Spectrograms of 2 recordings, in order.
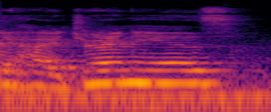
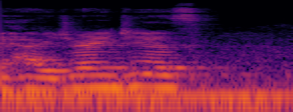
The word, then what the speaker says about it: hydrangeas: cares some people say hydranias some people say hydrangeas i say hydrangeas whichever one i'll look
